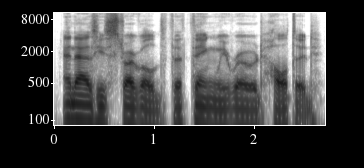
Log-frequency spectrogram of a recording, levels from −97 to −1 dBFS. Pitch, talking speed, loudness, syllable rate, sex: 85 Hz, 200 wpm, -17 LUFS, 4.4 syllables/s, male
